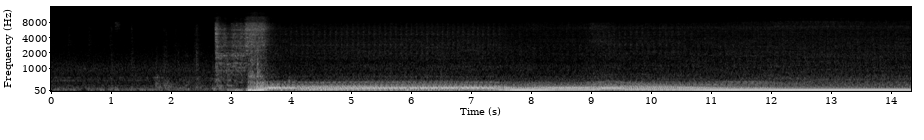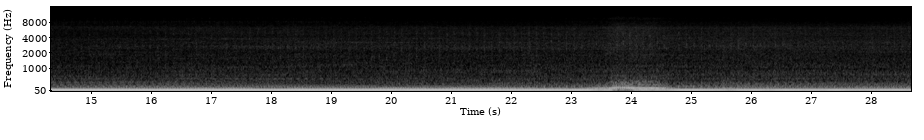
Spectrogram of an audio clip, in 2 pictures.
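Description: A small-block Chevy V8 swapped into a 1946 Ford convertible starts about three seconds in, then runs at a steady, loud idle while the car is driven. The revs rise briefly about eight to ten seconds in and again near the end.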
